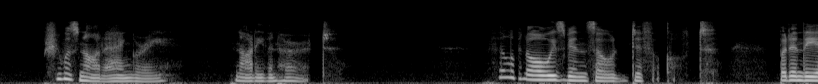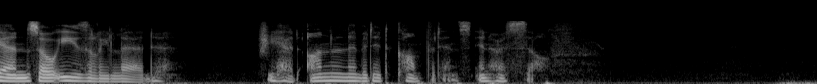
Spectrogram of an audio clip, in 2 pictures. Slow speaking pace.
Yes: slow, 95 wpm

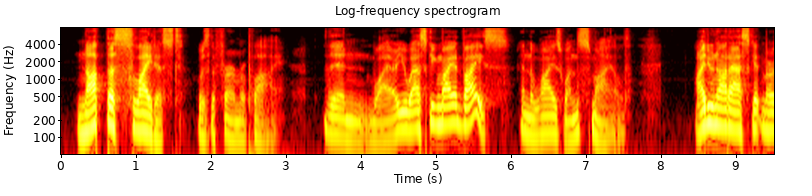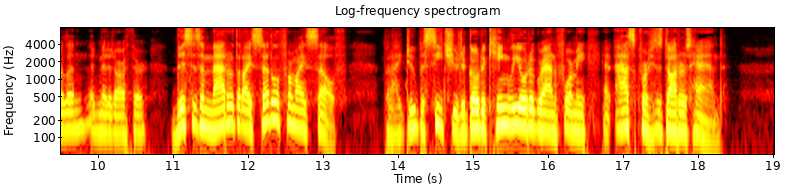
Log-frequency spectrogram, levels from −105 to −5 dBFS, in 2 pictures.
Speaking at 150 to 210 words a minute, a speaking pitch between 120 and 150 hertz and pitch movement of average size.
Yes: average, 170 wpm; low, 135 Hz; average, 4.6 semitones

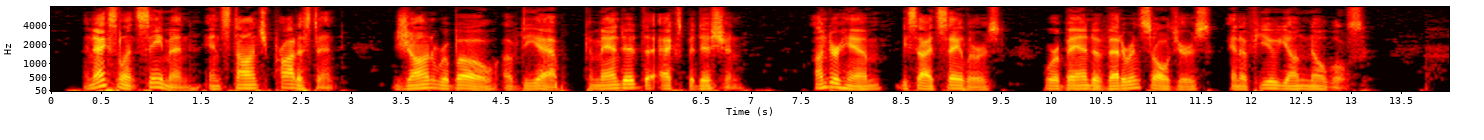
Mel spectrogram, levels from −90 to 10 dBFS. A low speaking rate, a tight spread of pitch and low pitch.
No: slow, 120 wpm; average, 3.9 semitones; low, 105 Hz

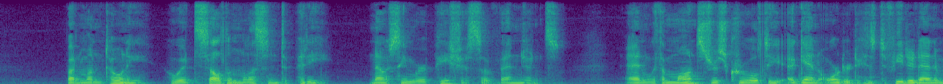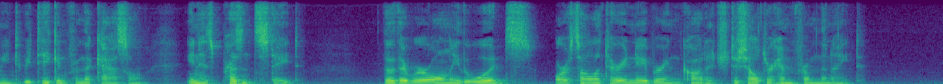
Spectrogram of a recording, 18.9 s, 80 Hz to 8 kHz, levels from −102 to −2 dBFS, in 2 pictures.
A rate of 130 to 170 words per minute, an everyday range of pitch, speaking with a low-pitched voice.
Yes: average, 160 wpm; average, 3.4 semitones; low, 110 Hz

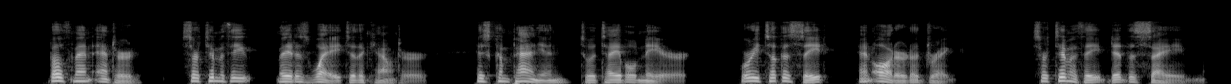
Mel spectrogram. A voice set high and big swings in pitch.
No: low, 105 Hz; wide, 8.7 semitones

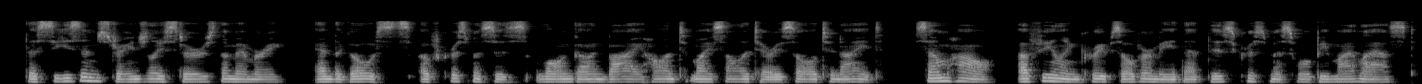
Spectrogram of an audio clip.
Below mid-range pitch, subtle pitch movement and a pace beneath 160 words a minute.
Yes: low, 125 Hz; narrow, 1.3 semitones; average, 140 wpm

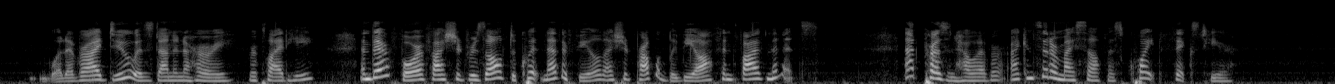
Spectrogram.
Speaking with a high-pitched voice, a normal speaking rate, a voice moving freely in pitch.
Yes: high, 205 Hz; average, 165 wpm; wide, 5.9 semitones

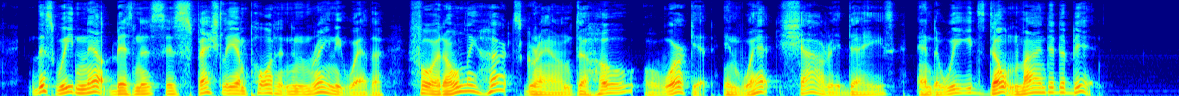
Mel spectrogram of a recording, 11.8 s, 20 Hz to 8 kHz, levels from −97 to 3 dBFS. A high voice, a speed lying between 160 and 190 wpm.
No: low, 100 Hz; average, 165 wpm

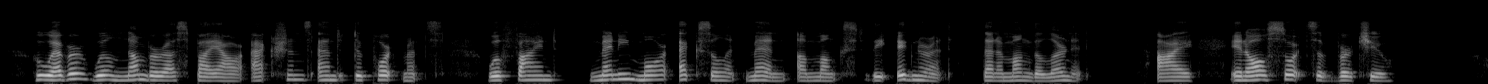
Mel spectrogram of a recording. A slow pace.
Yes: slow, 115 wpm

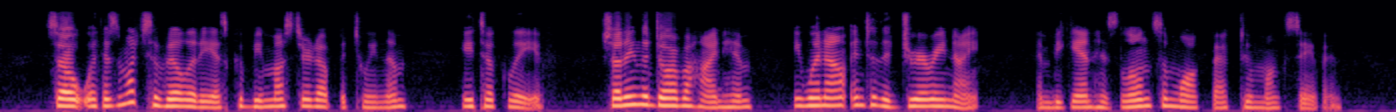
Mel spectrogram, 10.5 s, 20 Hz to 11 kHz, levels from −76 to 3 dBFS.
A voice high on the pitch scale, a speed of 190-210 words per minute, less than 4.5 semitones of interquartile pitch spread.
Yes: high, 195 Hz; average, 200 wpm; average, 3.8 semitones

